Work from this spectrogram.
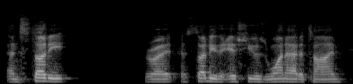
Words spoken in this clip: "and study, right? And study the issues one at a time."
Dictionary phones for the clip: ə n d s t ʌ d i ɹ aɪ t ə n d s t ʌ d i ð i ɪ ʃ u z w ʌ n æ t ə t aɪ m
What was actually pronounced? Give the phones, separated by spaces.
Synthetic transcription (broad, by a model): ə n s t ʌ d i ɹ aɪ t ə n s t ʌ d i ð i ɪ ʃ u z w ʌ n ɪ t ə t aɪ m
